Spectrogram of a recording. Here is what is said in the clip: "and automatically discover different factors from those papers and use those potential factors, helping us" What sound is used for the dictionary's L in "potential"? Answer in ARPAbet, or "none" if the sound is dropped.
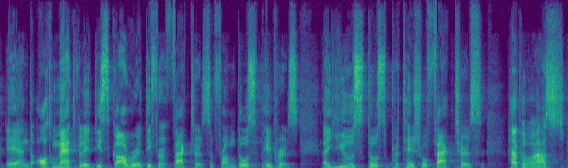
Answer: L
